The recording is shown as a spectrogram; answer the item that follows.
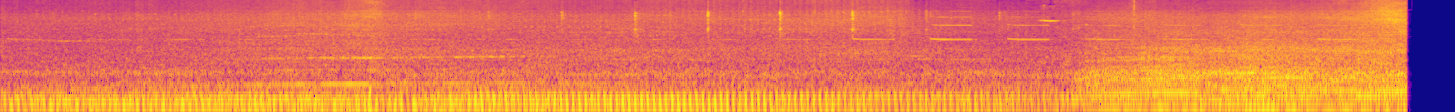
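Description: Motor scooter engines running close by in city street traffic, a steady low rumble. Short electronic beeps repeat through the middle, and the traffic noise grows louder for the last few seconds.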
